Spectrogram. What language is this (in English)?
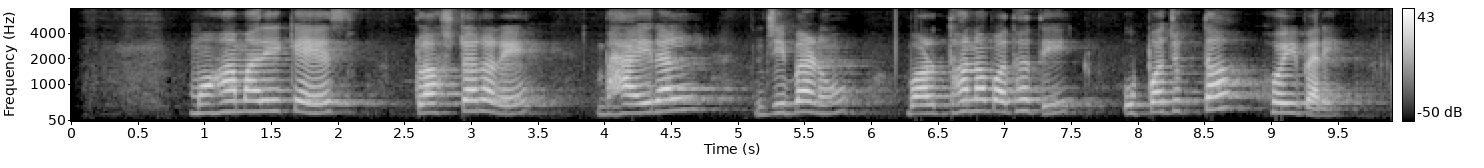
Odia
